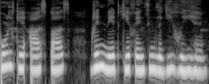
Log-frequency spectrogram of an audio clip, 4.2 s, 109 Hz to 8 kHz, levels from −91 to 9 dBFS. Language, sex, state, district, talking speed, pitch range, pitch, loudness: Hindi, female, Arunachal Pradesh, Lower Dibang Valley, 145 wpm, 225-240 Hz, 230 Hz, -13 LUFS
